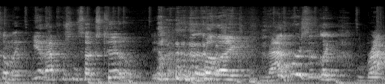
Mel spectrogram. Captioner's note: laughs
